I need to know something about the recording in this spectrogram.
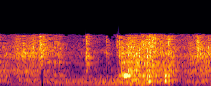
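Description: Hydraulic hole-punching machine running through its punching cycle: a loud noisy working burst with sharp clicks, then a quieter dip, repeating about every second and a half to two seconds.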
